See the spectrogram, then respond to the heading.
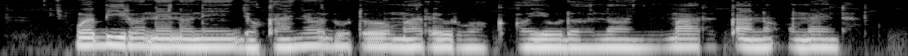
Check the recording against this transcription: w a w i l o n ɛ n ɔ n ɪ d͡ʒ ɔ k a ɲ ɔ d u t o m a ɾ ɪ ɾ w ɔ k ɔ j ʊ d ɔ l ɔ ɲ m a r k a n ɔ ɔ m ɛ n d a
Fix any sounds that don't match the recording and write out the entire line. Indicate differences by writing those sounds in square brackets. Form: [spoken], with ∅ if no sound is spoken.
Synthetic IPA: w a [b] i [ɾ] o n ɛ n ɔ n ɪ d͡ʒ ɔ k a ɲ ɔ d u t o m a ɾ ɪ ɾ w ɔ k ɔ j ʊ d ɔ l ɔ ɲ m a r k a n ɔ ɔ m ɛ n d a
